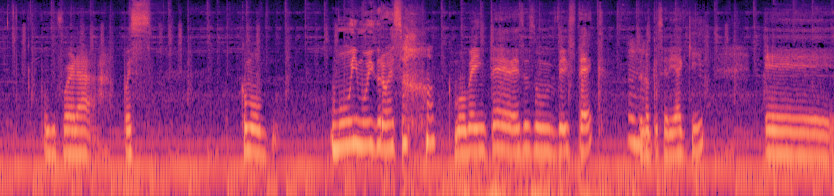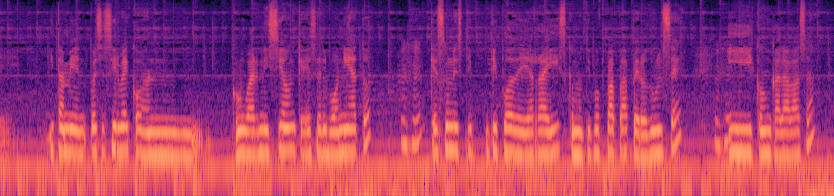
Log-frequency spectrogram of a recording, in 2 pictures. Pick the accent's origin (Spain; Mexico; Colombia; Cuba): Mexico; pero digo, como mexicana, se me hace como más pacífico, ¿no?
